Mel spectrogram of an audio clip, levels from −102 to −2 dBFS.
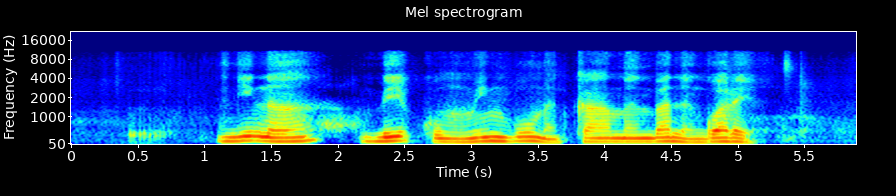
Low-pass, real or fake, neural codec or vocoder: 10.8 kHz; fake; codec, 16 kHz in and 24 kHz out, 0.9 kbps, LongCat-Audio-Codec, four codebook decoder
